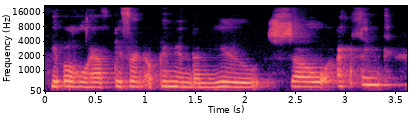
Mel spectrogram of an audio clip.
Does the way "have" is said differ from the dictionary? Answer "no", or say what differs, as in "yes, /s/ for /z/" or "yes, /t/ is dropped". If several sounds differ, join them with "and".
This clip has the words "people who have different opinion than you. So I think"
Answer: no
